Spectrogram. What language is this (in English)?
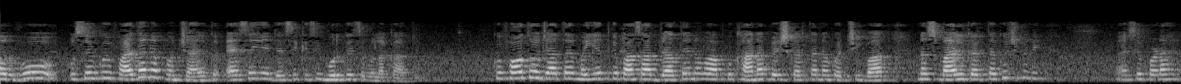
Urdu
